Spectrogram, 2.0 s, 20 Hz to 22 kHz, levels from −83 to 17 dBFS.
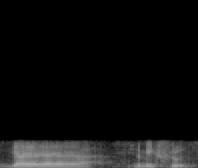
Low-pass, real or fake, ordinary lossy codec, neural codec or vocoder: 3.6 kHz; fake; none; vocoder, 22.05 kHz, 80 mel bands, WaveNeXt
